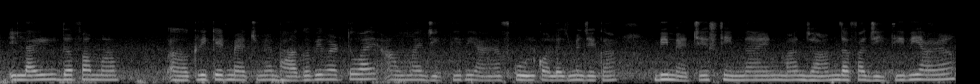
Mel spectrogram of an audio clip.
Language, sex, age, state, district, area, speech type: Sindhi, female, 18-30, Gujarat, Surat, urban, spontaneous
